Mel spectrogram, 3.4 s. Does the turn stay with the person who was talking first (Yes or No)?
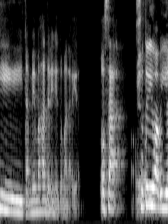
Yes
